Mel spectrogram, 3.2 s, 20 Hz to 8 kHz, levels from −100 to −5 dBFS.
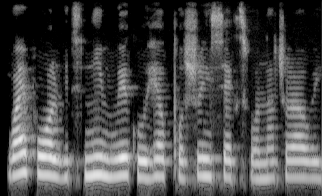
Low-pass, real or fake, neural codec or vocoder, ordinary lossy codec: none; real; none; none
